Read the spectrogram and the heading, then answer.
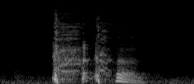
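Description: A man coughs from a tickle in his throat: a short, faint burst of a few rough coughs in quick succession, with no speech.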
